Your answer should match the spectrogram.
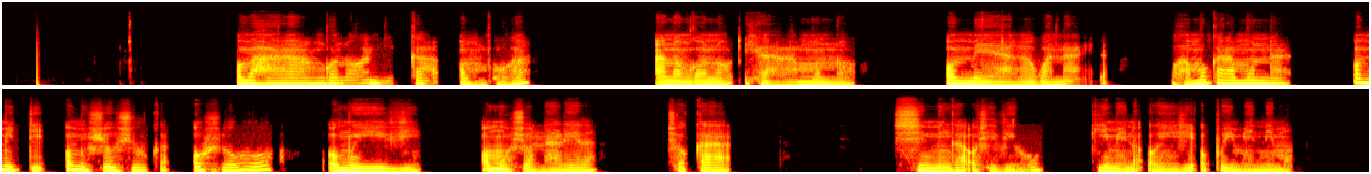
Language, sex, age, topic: Oshiwambo, male, 25-35, agriculture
